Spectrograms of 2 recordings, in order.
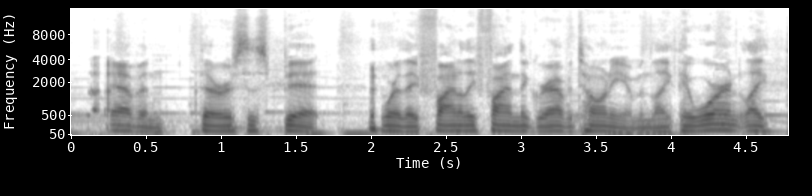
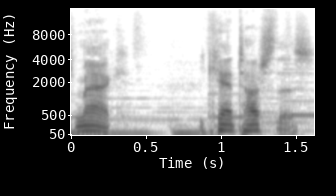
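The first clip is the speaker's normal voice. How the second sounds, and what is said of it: Deadpan straight-faced delivery. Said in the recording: “as deadpan as you just did it”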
